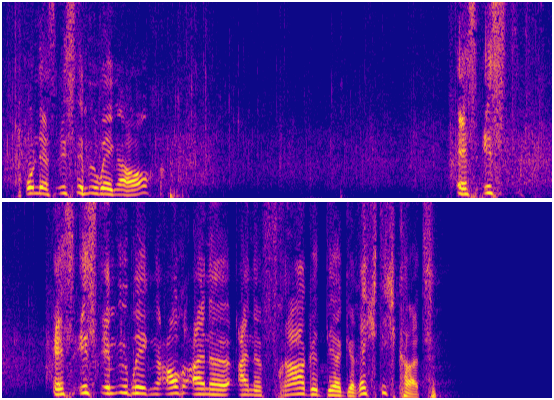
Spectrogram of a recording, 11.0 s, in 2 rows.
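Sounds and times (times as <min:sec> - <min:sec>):
audience applause: 0:00.0 - 0:07.9
speech: 0:00.2 - 0:01.7, 0:04.6 - 0:05.3, 0:06.0 - 0:09.9.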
